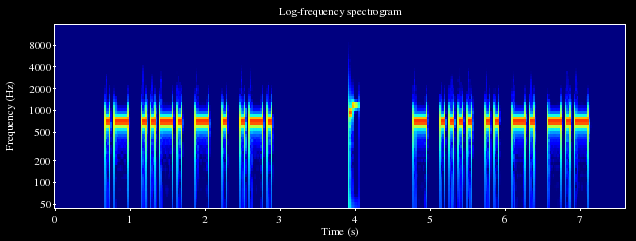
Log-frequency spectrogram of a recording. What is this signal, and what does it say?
Morse code, heard as a keyed tone, about 20 wpm, 700 Hz. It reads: AFTER THINK
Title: Sets of 2 Words - New Word Drill - 20wpm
